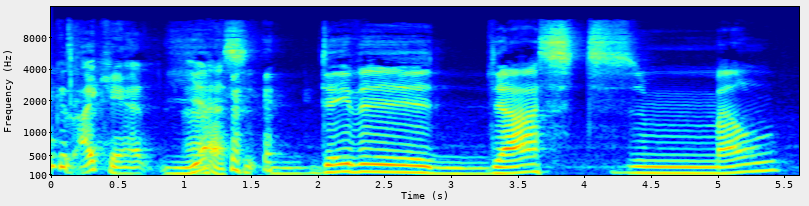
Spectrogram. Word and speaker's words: Dastmalchian: David Dastmalchian? Dastmalchian? Good job. Good job. I would have butchered it way worse.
